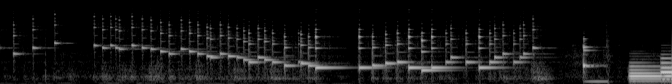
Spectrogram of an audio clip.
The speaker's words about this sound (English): Xylophone.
